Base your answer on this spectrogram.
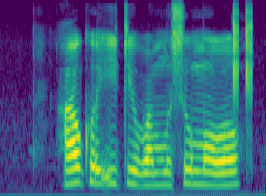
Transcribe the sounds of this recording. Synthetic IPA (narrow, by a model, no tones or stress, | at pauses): ɦakʰɔitʼiwamʊʃʊmɔwɔ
